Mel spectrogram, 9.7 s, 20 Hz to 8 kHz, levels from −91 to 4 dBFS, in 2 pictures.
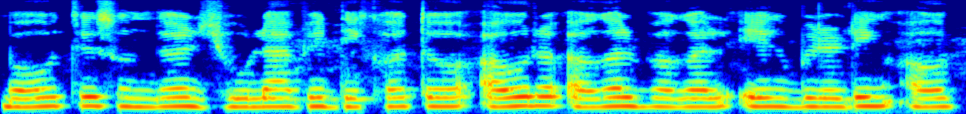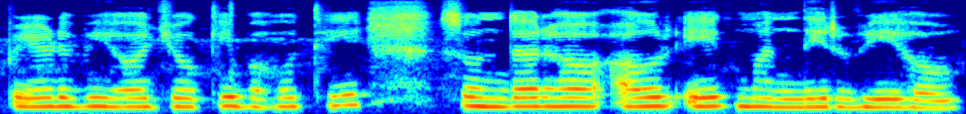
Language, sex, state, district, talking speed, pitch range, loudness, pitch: Bhojpuri, female, Uttar Pradesh, Varanasi, 170 wpm, 220-235 Hz, -19 LUFS, 225 Hz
